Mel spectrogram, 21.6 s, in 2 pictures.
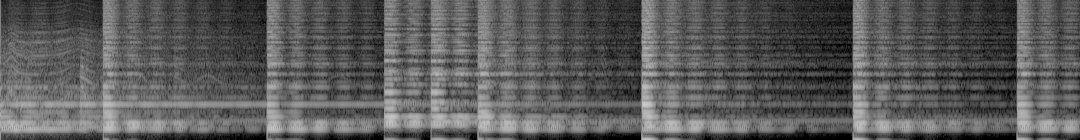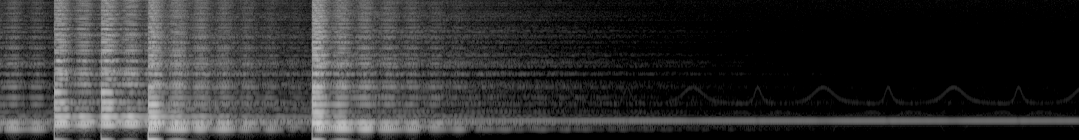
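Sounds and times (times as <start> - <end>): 
synth loop: 1.0 - 7.8, 8.6 - 15.4.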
